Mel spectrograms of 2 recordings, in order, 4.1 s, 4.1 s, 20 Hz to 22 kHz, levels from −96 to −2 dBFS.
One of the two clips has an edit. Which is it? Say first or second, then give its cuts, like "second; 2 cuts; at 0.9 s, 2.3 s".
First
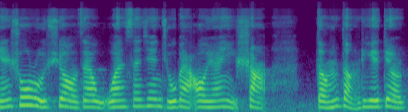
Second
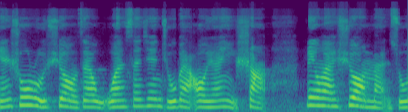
first; 1 cut; at 3.0 s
